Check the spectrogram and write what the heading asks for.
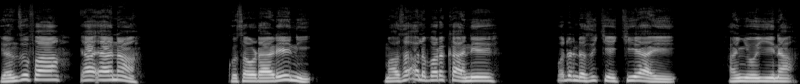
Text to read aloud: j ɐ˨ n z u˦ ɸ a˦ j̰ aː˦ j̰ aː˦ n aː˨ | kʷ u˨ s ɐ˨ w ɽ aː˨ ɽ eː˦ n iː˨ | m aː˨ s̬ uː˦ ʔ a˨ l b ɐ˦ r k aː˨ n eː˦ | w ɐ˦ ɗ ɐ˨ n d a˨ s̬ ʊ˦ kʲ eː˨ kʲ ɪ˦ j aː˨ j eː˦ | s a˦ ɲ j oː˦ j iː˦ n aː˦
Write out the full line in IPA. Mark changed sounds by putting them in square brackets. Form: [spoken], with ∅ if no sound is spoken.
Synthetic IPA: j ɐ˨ n z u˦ ɸ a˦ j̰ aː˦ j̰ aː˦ n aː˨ | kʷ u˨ s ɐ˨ w ɽ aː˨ ɽ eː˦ n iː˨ | m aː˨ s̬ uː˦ ʔ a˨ l b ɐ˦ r k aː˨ n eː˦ | w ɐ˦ ɗ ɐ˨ n d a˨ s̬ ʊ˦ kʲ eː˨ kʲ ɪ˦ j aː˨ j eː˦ | [h] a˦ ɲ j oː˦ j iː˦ n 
